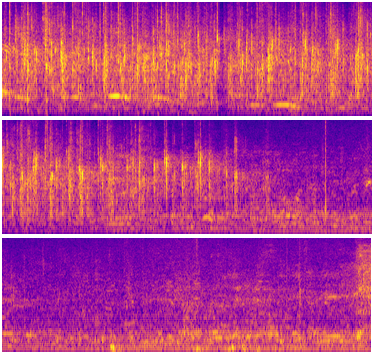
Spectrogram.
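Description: An audience applauds at an award ceremony honouring South Africa's expanded public works programme, loud steady clapping for several seconds that thins and fades toward the end with some crowd noise.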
